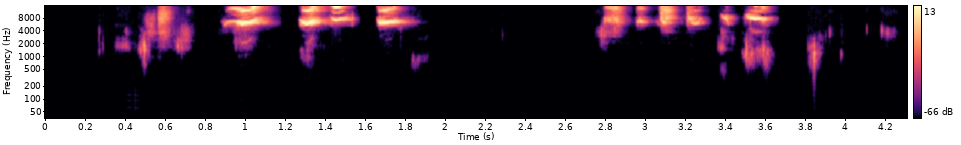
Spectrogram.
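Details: Grey-cheeked fulvetta of the subspecies morrisonia, Taiwan endemic, with chicks being fed: short bursts of high, thin, sharp chirps in two clusters, with soft lower ticks between them.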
